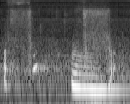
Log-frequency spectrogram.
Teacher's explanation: Dental means tooth. F, the upper teeth is touching the lower lip. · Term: labiodental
